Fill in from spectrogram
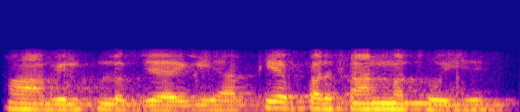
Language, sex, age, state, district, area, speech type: Hindi, male, 30-45, Uttar Pradesh, Azamgarh, rural, conversation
